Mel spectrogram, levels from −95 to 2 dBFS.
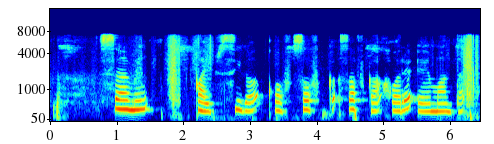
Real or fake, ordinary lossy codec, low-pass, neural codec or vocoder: real; none; 7.2 kHz; none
